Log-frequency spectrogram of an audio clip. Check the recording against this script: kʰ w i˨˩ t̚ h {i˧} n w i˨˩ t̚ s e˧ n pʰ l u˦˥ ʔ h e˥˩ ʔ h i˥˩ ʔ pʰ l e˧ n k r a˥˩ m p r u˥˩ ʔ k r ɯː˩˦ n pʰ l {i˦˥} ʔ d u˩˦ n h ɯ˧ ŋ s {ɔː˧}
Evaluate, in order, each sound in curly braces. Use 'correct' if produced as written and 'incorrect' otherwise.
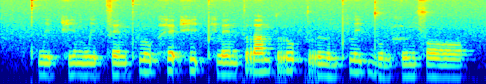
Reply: correct, correct, correct

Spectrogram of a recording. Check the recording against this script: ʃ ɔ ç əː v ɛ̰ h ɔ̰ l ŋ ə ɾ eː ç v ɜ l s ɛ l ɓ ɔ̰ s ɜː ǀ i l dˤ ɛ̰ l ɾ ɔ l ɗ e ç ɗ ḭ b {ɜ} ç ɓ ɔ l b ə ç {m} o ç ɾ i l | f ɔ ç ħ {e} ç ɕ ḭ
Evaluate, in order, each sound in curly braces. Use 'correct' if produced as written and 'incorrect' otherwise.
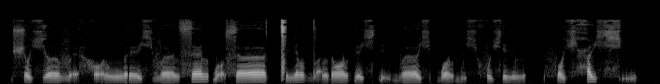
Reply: incorrect: ɜː, incorrect: f, incorrect: i

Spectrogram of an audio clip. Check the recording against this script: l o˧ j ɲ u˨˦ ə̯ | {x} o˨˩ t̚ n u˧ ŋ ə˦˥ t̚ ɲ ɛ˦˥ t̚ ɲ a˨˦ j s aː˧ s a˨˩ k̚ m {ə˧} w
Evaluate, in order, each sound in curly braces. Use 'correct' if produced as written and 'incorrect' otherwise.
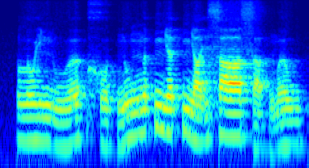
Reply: correct, correct

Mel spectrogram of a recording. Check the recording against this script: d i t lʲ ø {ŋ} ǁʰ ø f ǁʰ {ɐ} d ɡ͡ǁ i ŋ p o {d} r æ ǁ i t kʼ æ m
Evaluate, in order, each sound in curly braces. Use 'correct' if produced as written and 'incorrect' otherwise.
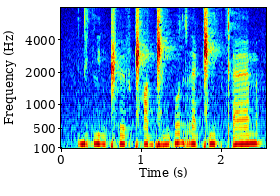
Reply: correct, incorrect: ɑ, correct

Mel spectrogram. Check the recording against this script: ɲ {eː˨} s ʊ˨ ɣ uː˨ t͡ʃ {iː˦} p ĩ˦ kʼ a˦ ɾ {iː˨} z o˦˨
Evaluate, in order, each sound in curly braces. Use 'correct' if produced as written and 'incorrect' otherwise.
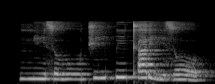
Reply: incorrect: iː˨, correct, correct

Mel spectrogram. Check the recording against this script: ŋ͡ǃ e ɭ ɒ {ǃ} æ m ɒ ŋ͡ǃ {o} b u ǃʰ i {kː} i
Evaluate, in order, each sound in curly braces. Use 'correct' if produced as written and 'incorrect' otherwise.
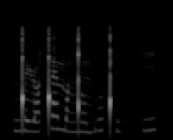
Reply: correct, incorrect: õ, correct

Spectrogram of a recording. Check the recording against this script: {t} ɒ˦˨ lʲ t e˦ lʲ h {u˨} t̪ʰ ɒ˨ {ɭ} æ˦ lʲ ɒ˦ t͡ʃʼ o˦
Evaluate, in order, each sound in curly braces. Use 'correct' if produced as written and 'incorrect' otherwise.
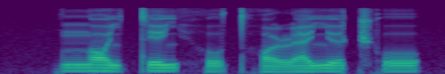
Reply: incorrect: n̪, incorrect: o˨, correct

